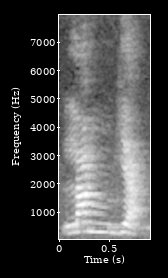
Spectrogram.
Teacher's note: lam ya idhar syafawi karena mim sukun bertemu dengan ya, maka mim dibaca jelas. Jadi cara membacanya adalah mim dibaca jelas.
